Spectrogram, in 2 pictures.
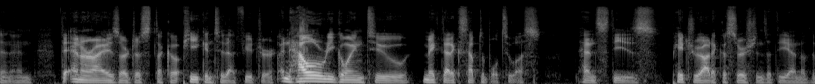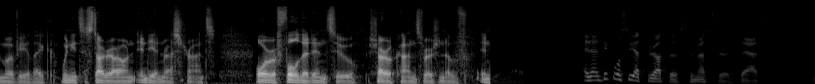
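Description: At 13.05 s the speech suddenly collapses to a faint trace about 32 dB down and stays there until the end at 16.31 s. That's the classic sign of one channel inverted, likely: opposite-polarity left and right cancelling when summed to mono.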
